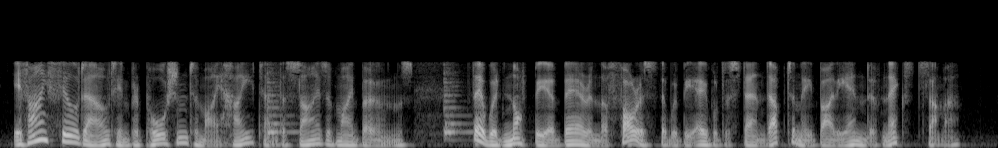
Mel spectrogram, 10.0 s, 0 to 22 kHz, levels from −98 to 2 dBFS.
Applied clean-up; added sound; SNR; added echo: none; Bowed string instrument; 14 dB; none.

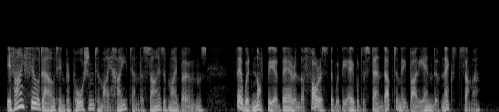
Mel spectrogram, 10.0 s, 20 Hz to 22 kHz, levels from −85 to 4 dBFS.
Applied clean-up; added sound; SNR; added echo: none; none; none; none.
